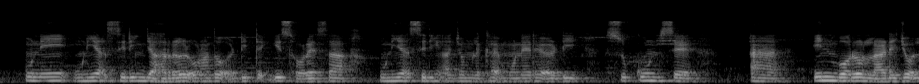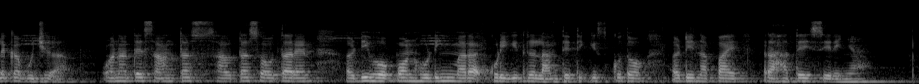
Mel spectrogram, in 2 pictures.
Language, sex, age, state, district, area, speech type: Santali, male, 18-30, West Bengal, Purba Bardhaman, rural, spontaneous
